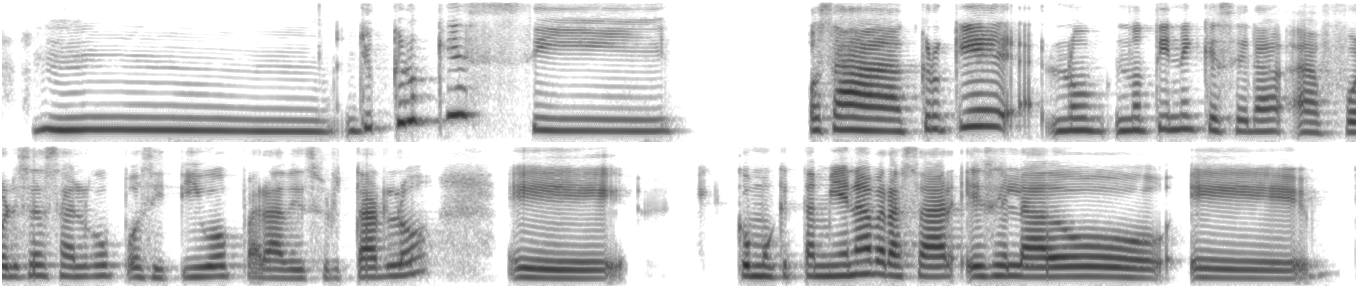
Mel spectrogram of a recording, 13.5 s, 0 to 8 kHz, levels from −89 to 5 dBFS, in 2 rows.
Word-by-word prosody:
Mm, 260 -3 -3
yo 300 +5 -6
creo 435 +7 +3
que - - -6 0.4
sí, 245 -2 -6 0.6
o 260 - -2
sea, 255 -3 +6
creo 285 -1 -3
que 335 -1 +4 0.2
no 250 0 -2
no 250 +1 -2
tiene 280 0 -1
que 260 - -2
ser 240 -1 -5
a 240 0 0
a 220 -2 -4
fuerzas 220 +1 -3
algo 220 +1 -5
positivo 205 +2 -3
para 185 -3 -1
disfrutarlo, 200 - -2 0.3
eh, 180 - 0 0.5
como 220 -1 +2
que 225 - -9
también 225 +1 +2
abrazar 225 -5 +5
ese 220 +1 +2
lado, 210 -2 +3
eh, 180 +2 -1
235 Hz, 130 wpm, -24 LUFS, 210-260 Hz, 0.6 s, sea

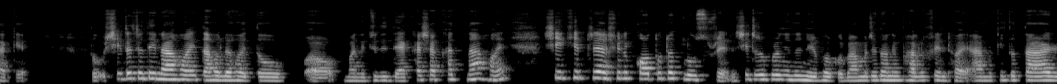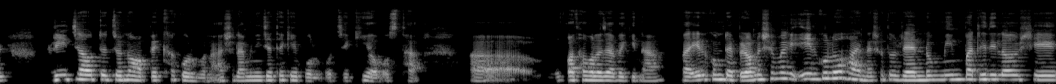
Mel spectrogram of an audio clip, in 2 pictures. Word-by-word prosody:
থাকে। - - -8 0.7
তো - - -6 0.2
সেটা 260 +1 0
যদি 270 0 +1
না 230 - +10
হয় 215 -1 +2
তাহলে 195 0 +4
হয়তো 180 -1 -2 0.5
অ - - +2 0.3
মানে 170 -1 -5
যদি 185 -1 -4
দেখা 165 +4 -2
সাক্ষাৎ 220 +2 -3
না 245 - +5
হয়, 215 +3 -2 0.5
সেক্ষেত্রে 300 0 -2
আসলে 280 0 -3
কতটা 270 +2 +1
ক্লোজ 220 -3 0
ফ্রেন্ড 170 -2 -5
সেটার 225 0 -1
উপরে 225 0 +1
কিন্তু 205 -1 +1
নির্ভর 180 0 +1
করবে। 165 +1 -4
আমার 180 +1 0
যদি 200 +1 0
অনেক 190 - +2
ভালো 185 0 0
ফ্রেন্ড 185 -2 -4
হয় 160 - -1
আমি 180 0 -4
কিন্তু 195 0 -4
তার 185 +1 +5 0.6
reach 220 +2 0
out 220 0 +6
এর 205 - -2
জন্য 205 +1 +3
অপেক্ষা 190 +2 -5
করব 170 -3 0
না, - - -11
আসলে 175 +2 -6
আমি 185 - -1
নিজে 190 0 0
থেকেই 195 -2 -2
বলব 155 -1 -7 0.2
যে 160 - -12
কি 200 - -11
অবস্থা? - - -9 0.6
আ - - -2 0.9
কথা 195 +1 +2
বলা 190 -1 +5
যাবে 180 0 +1
কিনা? 175 -2 -6 0.3
বা 185 - -1
এরকম 220 +2 +2
টাইপের 200 -3 +4
অনেক 230 +2 +3
সময় 270 0 0 0.2
এর 250 - +3
গুলোও 285 +2 +5
হয় 225 -3 +3
না - - -2
শুধু 215 0 -6
random 195 +2 +5
meme 225 +1 +2
পাঠিয়ে 230 0 +3
দিলেও 220 -1 +3 0.2
সে 210 -2 +1
205 Hz, 195 wpm, -23 LUFS, 185-230 Hz, 0.9 s, না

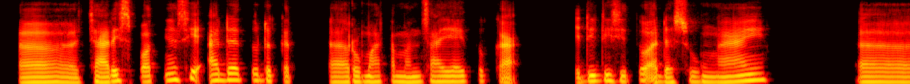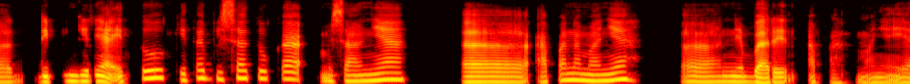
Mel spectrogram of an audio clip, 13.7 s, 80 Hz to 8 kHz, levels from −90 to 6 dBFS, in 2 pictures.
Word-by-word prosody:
eee, 130 -1 +2
cari 130 +1 +4
spotnya 145 +4 0
sih, - - +1
ada 170 +2 +2
tuh 170 -2 -6
deket, - - -7 0.3
eee, 135 0 +1
rumah 140 0 0
teman 135 -2 -1
saya 145 0 +1
itu 145 +1 -8
Kak. - - +2 0.4
Jadi 150 - 0
di 165 - +1
situ 145 - -4
ada 125 - +1
sungai, 140 +6 +1 0.7
eee, 135 -1 +1 0.2
di 140 - +1
pinggirnya 150 -3 +2
itu 225 - +1
kita 180 +6 -3
bisa 210 +2 0
tuh 220 - -2
Kak, 205 -2 0
misalnya, 165 +5 +2 0.5
eee, 135 -1 +4
apa 140 +5 -5
namanya, 175 +2 +2 0.3
eee, 140 -1 +1
nyebarin 130 -2 +3
apa 115 -4 -9
namanya 60 -1 -4
145 Hz, 150 wpm, -26 LUFS, 135-170 Hz, 0.7 s, cari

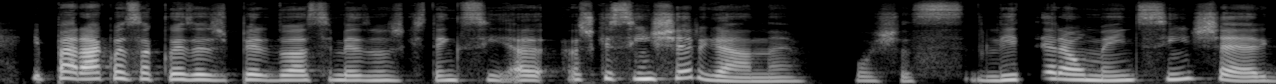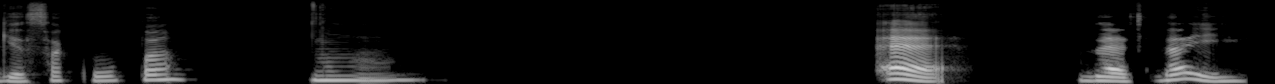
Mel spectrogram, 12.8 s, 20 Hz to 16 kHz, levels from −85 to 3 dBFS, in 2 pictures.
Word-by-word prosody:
e - - -5
parar 260 -2 +7
com 285 - -1
essa 260 -2 +1
coisa 230 -1 +2
de 200 -2 -6
perdoar 205 -2 +2
a - - 0
si 210 +1 -9
mesmo, 200 -2 0
acho 195 -1 -5
que - - -17
tem 200 +1 -2
que 205 - -8
se 205 -1 -6
ah, 200 -2 +1
acho 235 - -5
que 275 - 0
se 255 +1 -1
enxergar, 255 - +3
né. 165 +1 -6 0.2
Poxa, 175 -2 -10
si 165 - -8
literalmente 215 0 +1
se 235 - -3
enxergue, 195 - 0
essa 160 +5 -9
culpa, 190 +5 -6 0.6
num 200 0 -6 2.3
É, 225 -10 +5 0.7
desce 175 -3 0
daí. 185 -6 -2
205 Hz, 150 wpm, -24 LUFS, 185-230 Hz, 2.3 s, parar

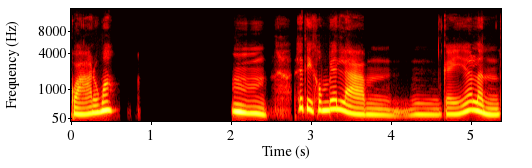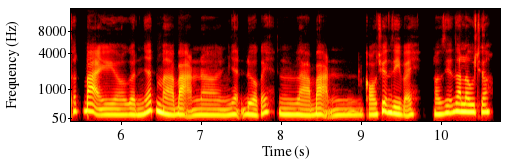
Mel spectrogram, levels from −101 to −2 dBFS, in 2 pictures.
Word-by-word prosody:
quá, 165 -1 +1
đúng 200 - +3
không? 255 +1 +8 1.5
Ừm, 220 -3 +8 0.2
ừm. 160 - -1 0.4
Thế 320 - +1
thì 290 - +3
không 255 +1 +2
biết 290 +2 +3
là, 190 - +1
ừm, 150 0 -7
cái 170 +10 -2
lần 170 -11 +2
thất 230 - -6
bại, 150 -12 0
ờ, 145 0 -4
gần 150 0 -2
nhất 240 +6 0
mà 165 -9 +4
bạn, 145 -2 -2
à, 145 -1 -4
nhận 150 +3 -4
được 155 -2 -1
ấy, 200 +4 -3
là 150 -4 -2
bạn 145 -1 -4
có 150 0 -1
chuyện 205 +5 +2
gì 170 -3 +3
vậy? 155 0 -4 0.2
Nó 160 0 -1
diễn 195 +4 -1
ra 225 - +4
lâu 215 -1 +5
chưa? 215 +1 -1
160 Hz, 195 wpm, -26 LUFS, 150-215 Hz, 1.5 s, không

